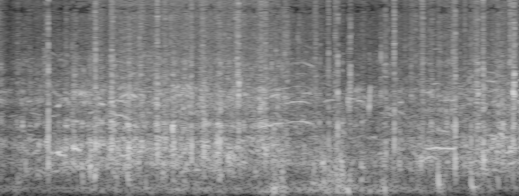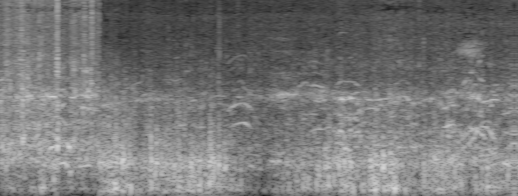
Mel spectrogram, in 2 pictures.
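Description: A boat engine runs with a steady, buzzing chug at a river beach at Kotna near Vadodara, wind rushing across the microphone and voices talking over the motor for most of the stretch.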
